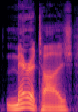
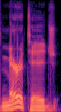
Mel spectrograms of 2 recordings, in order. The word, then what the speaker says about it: meritage: pronounced for years uh meritage as it turns out it's meritage it rhymes with heritage and it's a made-up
